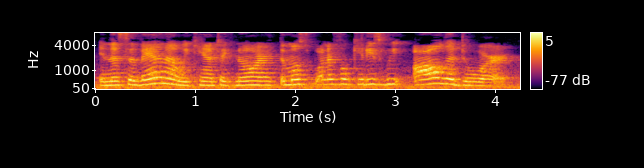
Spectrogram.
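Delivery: usual speaking voice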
